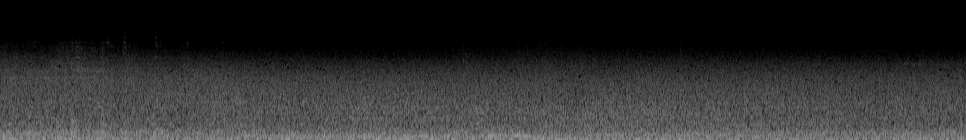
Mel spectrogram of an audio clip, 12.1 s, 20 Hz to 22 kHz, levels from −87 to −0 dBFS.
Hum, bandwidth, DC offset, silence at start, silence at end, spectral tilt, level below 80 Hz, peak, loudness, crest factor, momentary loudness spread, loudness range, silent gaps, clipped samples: none; 8.8 kHz; under 0.1%; 0 s; 0 s; -7.5 dB/octave; -46 dBFS; -28 dBFS; -42 LUFS; 14 dB; 2 LU; 1 LU; none; under 0.1%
